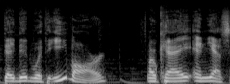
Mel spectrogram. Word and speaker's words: Evar: Or if they really want to do this, like they did with Evar, okay, and yes, it's pronounced Evar.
